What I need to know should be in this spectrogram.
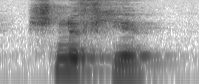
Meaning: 1. diminutive of snuf: little smell 2. diminutive of snuf: little snuff 3. a small amount of tobacco, esp. one that can be snuffed in one instance 4. a tiny amount, a teeny bit, a pinch
- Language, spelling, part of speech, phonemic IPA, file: Dutch, snufje, noun, /ˈsnʏfjə/, Nl-snufje.ogg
